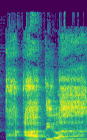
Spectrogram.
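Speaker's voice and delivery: very slow, stretched-out syllables; unison scripture reading. Real, not acted. Preacher reading the verse with the congregation, drawn-out recitation. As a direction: lead the whole room in reading aloud.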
